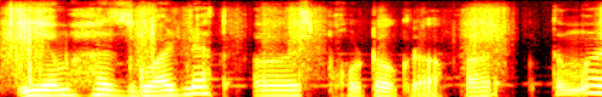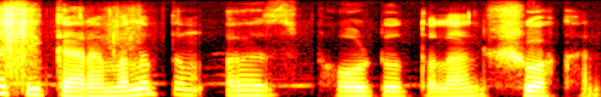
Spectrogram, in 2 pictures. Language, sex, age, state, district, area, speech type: Kashmiri, male, 45-60, Jammu and Kashmir, Budgam, urban, spontaneous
